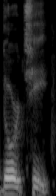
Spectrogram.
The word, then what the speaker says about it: Dorcheat: Closest pronunciation, Dorcheat. Dorheat.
